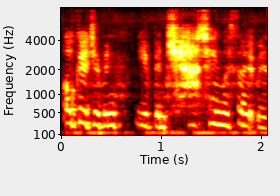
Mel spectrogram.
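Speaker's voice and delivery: ordinary talk, nothing marked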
